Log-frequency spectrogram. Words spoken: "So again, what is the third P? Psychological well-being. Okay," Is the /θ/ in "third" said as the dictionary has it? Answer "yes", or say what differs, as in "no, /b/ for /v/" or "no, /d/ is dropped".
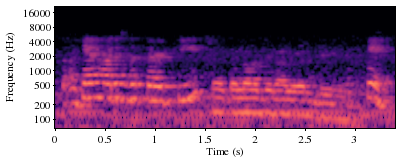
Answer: no, /t/ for /θ/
